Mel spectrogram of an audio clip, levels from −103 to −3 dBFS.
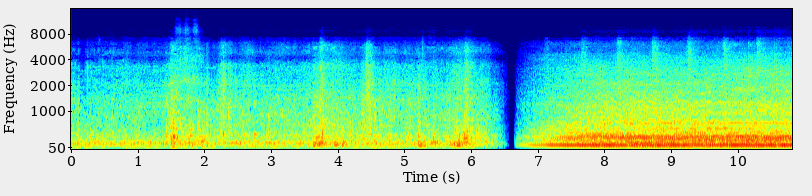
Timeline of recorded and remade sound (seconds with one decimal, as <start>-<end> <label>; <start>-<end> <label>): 0.0-0.8 recorded; 0.8-10.8 remade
